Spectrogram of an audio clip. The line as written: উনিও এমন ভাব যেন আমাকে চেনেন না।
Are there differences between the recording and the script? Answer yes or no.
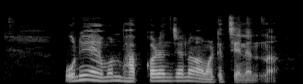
yes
